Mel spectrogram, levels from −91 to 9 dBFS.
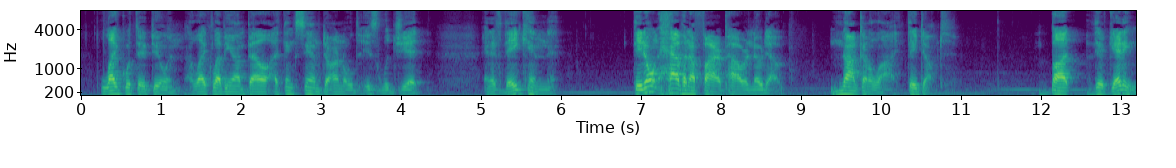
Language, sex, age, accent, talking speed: English, male, 40-59, American, 150 wpm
